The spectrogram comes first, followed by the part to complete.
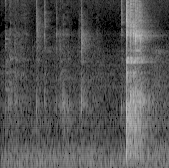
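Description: A few faint clicks, then a brief loud clatter about one and a half seconds in, of kitchenware being handled.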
